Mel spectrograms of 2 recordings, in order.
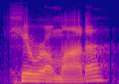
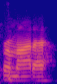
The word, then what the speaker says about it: Hromada: It's a pesky silent H. It's just Hromada. The Czech Republic name.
